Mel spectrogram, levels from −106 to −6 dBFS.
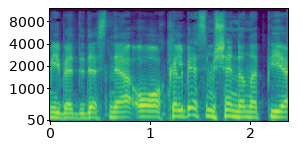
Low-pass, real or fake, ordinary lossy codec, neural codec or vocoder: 10.8 kHz; real; MP3, 96 kbps; none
